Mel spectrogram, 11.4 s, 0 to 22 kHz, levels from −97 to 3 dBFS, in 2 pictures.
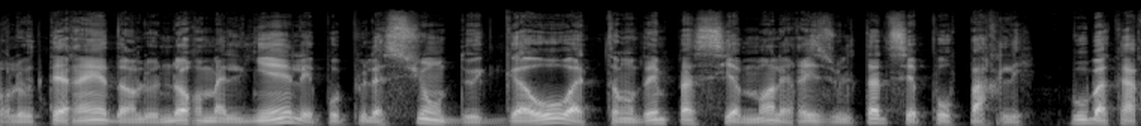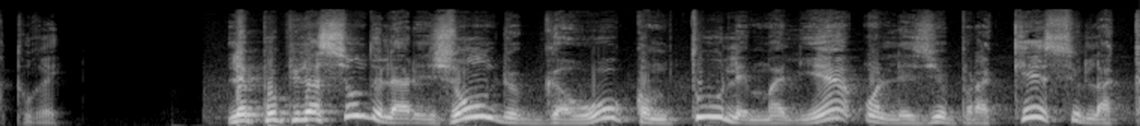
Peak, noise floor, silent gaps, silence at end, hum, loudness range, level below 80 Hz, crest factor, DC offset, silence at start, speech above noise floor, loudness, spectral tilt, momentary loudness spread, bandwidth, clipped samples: -8 dBFS; -78 dBFS; none; 0.1 s; none; 7 LU; -60 dBFS; 18 dB; under 0.1%; 0 s; 52 dB; -27 LUFS; -4.5 dB/octave; 11 LU; 15.5 kHz; under 0.1%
